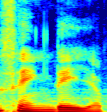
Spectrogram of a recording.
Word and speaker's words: Zendaya: según ella se pronuncia Zendaya, pero sí.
